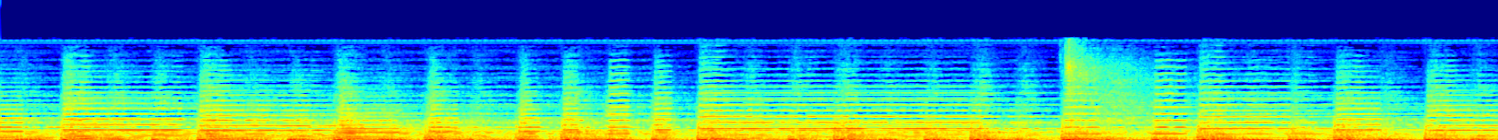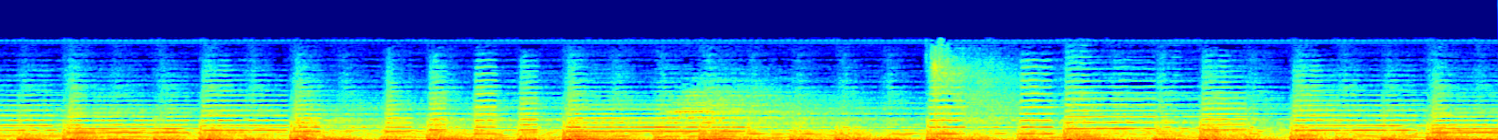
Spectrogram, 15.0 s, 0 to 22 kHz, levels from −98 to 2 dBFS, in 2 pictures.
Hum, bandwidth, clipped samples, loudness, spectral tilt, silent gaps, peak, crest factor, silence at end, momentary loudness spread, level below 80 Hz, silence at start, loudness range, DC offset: none; 16 kHz; under 0.1%; -17 LUFS; -5 dB/octave; none; 0 dBFS; 16 dB; 0 s; 3 LU; -28 dBFS; 0 s; 0 LU; under 0.1%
